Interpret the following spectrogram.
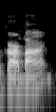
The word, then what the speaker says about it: Gabon: cool that's happening in garban and that's g-a-b-o-n it's it's pronounced French in a French way so garban is the name of the country let's listen here France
